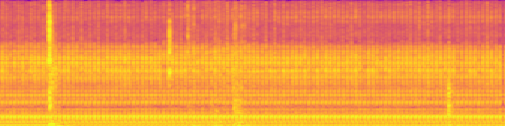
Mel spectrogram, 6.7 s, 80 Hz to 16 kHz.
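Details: Indirect-injection diesel at 60°F, glowed 8 seconds, previously run about 5 minutes earlier: long hard crank with steady starter churn about three beats a second and no firing, a hard start.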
